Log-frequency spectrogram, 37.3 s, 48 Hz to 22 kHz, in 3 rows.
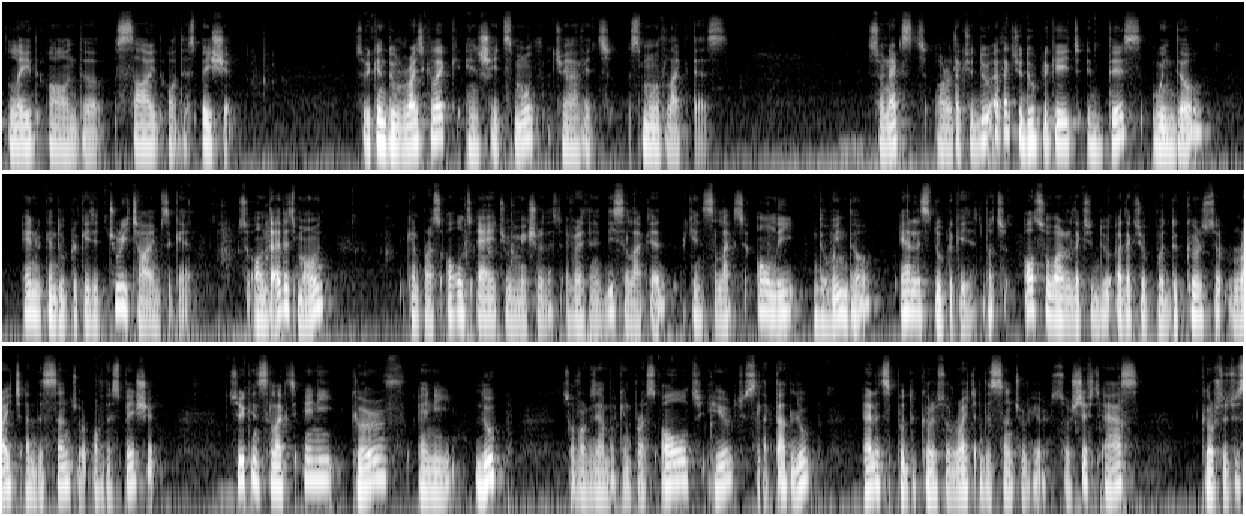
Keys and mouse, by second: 15.0 Tab, 17.3 alt+a, 20.1 l, 20.6 l, 25.8 middle click, 28.0-29.4 middle drag, 31.5 alt+click, 35.8 shift+s.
